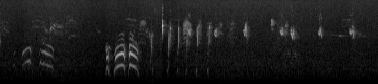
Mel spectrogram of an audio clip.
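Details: California quail: two short arched notes, then a louder run of three quick arched notes, followed by a scatter of sharp high chips and clicks from other small birds.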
